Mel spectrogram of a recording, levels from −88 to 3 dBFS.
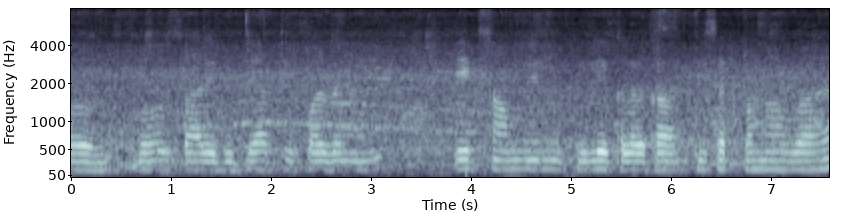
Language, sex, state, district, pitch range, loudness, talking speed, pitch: Maithili, female, Bihar, Samastipur, 150-155 Hz, -19 LUFS, 140 wpm, 150 Hz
